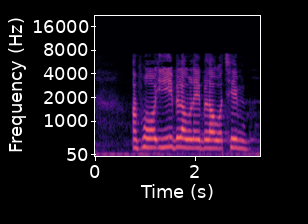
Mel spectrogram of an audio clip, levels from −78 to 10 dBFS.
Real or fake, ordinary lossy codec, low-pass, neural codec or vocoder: fake; MP3, 48 kbps; 7.2 kHz; codec, 16 kHz, 2 kbps, FunCodec, trained on Chinese and English, 25 frames a second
